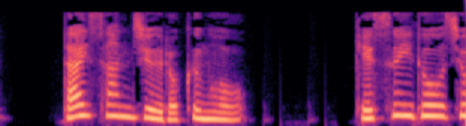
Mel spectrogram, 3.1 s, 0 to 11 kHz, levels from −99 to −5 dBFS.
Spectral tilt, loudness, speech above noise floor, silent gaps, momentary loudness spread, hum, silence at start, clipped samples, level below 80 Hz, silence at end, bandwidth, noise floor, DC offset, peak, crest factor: -5.5 dB/octave; -22 LUFS; 48 dB; none; 5 LU; none; 0.45 s; under 0.1%; -66 dBFS; 0 s; 8 kHz; -69 dBFS; under 0.1%; -6 dBFS; 16 dB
